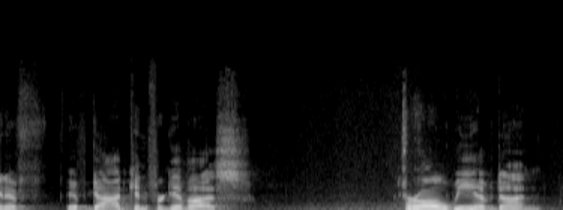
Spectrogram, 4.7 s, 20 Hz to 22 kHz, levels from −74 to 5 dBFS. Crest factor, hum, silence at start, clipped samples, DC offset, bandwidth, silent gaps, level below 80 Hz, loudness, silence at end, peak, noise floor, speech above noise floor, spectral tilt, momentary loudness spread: 20 dB; none; 0 s; under 0.1%; under 0.1%; 14 kHz; none; -64 dBFS; -20 LUFS; 0.2 s; 0 dBFS; -54 dBFS; 34 dB; -5.5 dB/octave; 16 LU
